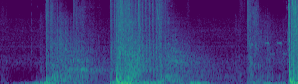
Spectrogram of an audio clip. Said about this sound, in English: That was a headshot, cleanest headshot of my life.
